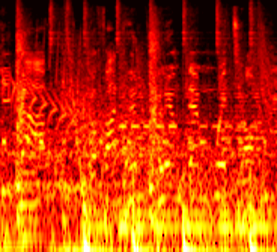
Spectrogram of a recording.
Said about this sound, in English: My goodness, the boat going in already.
